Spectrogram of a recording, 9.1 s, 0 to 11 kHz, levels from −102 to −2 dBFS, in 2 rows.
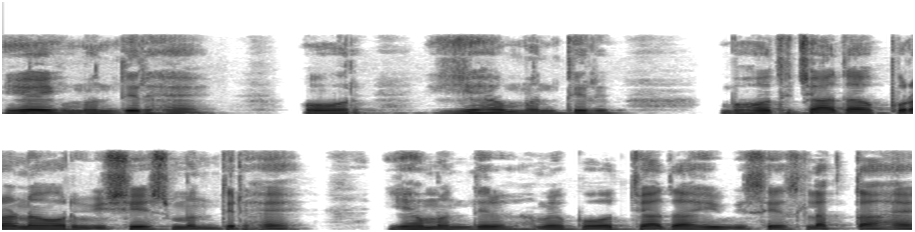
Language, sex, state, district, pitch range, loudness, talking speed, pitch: Hindi, male, Uttar Pradesh, Etah, 110-130 Hz, -18 LUFS, 160 wpm, 120 Hz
